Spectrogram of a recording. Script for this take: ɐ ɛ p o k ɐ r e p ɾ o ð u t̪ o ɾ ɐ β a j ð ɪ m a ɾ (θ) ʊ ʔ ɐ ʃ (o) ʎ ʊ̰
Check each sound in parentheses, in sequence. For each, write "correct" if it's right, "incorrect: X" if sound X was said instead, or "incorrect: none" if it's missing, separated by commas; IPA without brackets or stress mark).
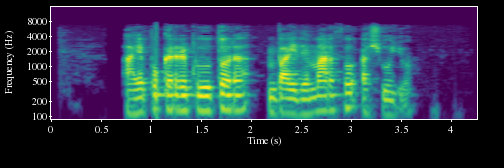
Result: correct, incorrect: u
